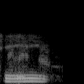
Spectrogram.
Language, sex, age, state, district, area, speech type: Hindi, male, 30-45, Uttar Pradesh, Mau, rural, conversation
